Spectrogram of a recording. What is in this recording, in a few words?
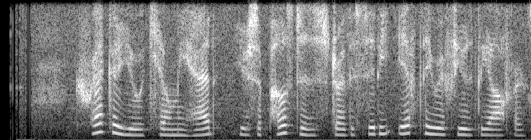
girl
